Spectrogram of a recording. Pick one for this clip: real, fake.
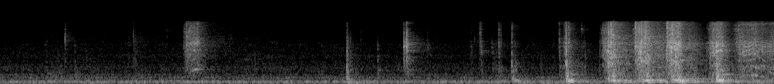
real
